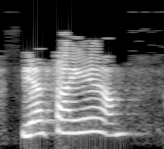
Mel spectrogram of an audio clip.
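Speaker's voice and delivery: cheerful, bright and high voice. Answering a caller-in show host's greeting: cheerful voice. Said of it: "what a cheerful voice".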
